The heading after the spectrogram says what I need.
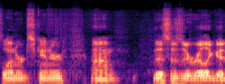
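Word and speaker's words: Lynyrd Skynyrd: First up, we got Leonard Skinner, pronounced Leonard Skinner.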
